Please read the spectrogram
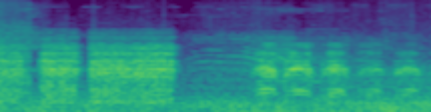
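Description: Two-way radio in a car: a burst of hiss for most of the first second, then a fast, even run of short, clipped voice-like sounds through the radio.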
